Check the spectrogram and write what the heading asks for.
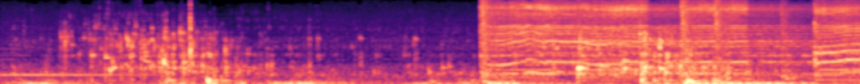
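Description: Muffled underwater water rush and gurgle picked up by a submerged camera, low and rumbling, then music cuts in suddenly a little past halfway and becomes the loudest sound.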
